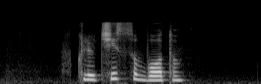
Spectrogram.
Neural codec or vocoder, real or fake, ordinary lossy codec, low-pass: codec, 16 kHz, 0.8 kbps, ZipCodec; fake; none; 7.2 kHz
